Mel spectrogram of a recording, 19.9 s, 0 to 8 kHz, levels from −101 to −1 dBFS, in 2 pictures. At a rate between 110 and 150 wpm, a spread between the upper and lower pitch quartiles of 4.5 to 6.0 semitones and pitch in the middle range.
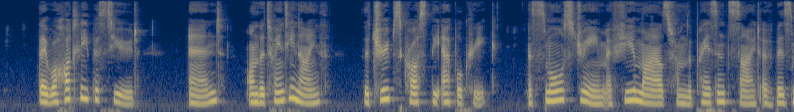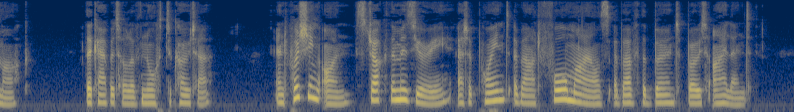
Yes: average, 140 wpm; average, 5.0 semitones; medium, 165 Hz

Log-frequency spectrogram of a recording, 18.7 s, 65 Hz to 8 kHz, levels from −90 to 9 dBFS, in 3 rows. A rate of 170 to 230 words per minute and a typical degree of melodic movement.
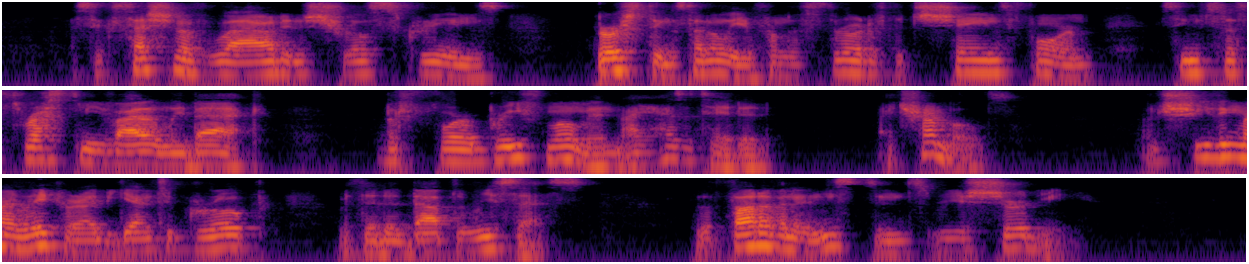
No: average, 155 wpm; average, 4.5 semitones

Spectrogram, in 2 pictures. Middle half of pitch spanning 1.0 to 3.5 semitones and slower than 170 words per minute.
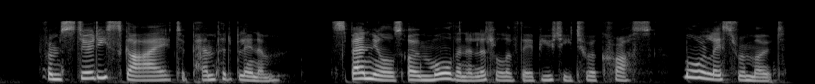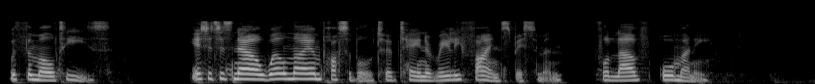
No: average, 4.2 semitones; average, 160 wpm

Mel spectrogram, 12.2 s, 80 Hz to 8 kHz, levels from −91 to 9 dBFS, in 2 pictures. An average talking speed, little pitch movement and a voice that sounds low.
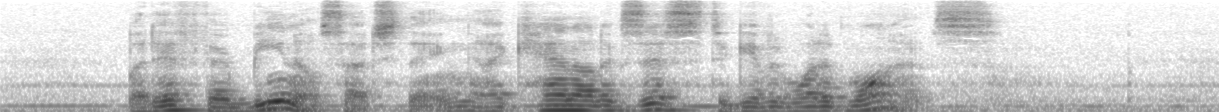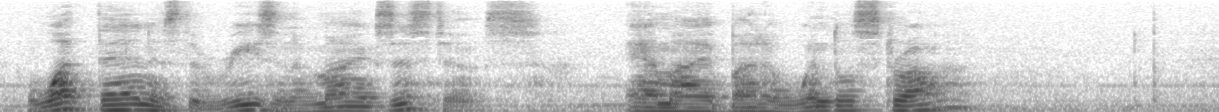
No: average, 145 wpm; average, 3.6 semitones; low, 120 Hz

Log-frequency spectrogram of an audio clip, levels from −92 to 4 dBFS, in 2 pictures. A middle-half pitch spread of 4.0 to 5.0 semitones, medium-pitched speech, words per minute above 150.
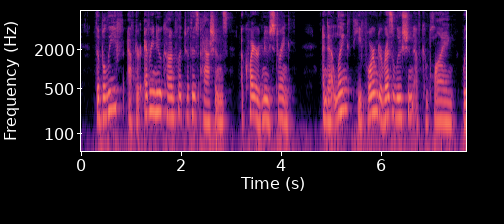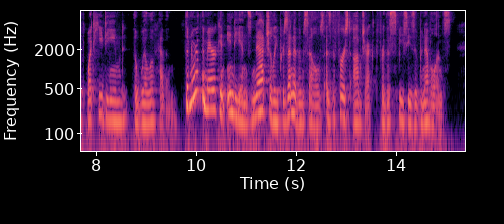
Yes: average, 4.5 semitones; medium, 170 Hz; average, 175 wpm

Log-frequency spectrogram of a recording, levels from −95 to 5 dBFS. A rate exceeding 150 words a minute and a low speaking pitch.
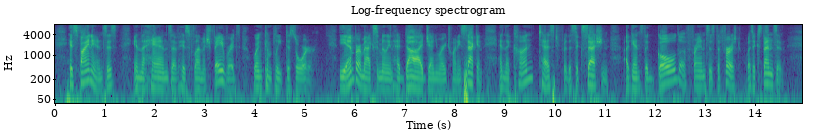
No: average, 140 wpm; low, 110 Hz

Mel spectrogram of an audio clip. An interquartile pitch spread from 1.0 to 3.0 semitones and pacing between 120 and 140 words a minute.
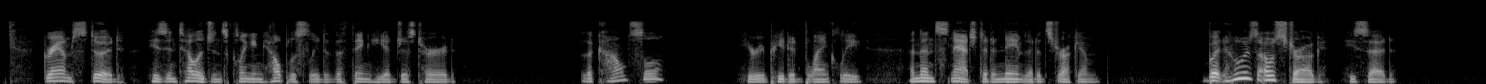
No: average, 4.0 semitones; slow, 135 wpm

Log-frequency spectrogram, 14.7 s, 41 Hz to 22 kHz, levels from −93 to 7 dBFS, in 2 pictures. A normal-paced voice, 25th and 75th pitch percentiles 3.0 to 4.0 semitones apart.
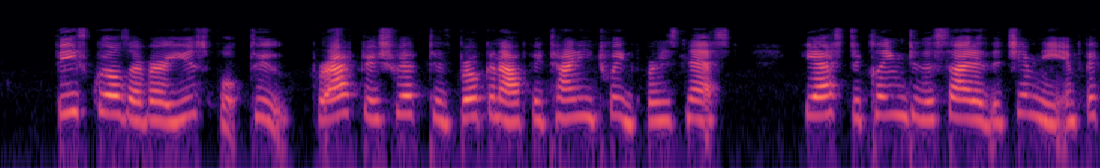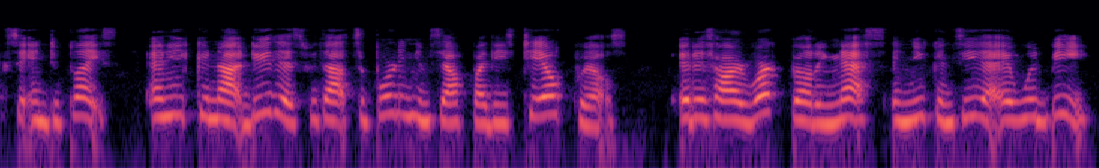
No: fast, 250 wpm; average, 3.3 semitones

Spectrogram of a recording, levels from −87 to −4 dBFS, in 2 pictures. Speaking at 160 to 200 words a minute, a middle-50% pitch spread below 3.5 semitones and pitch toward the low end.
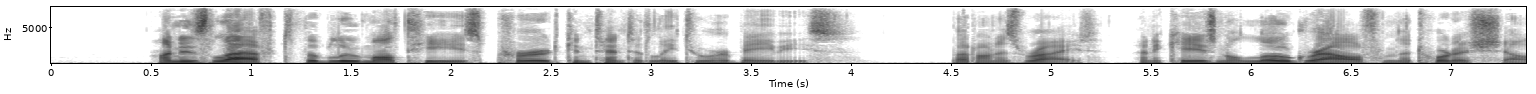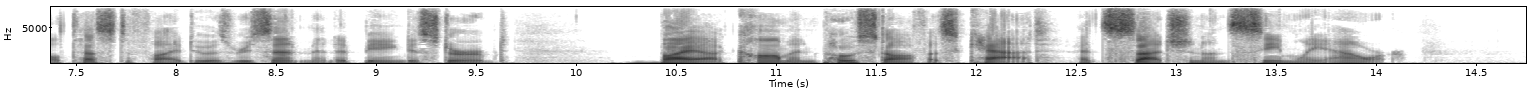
No: average, 170 wpm; average, 4.3 semitones; very low, 85 Hz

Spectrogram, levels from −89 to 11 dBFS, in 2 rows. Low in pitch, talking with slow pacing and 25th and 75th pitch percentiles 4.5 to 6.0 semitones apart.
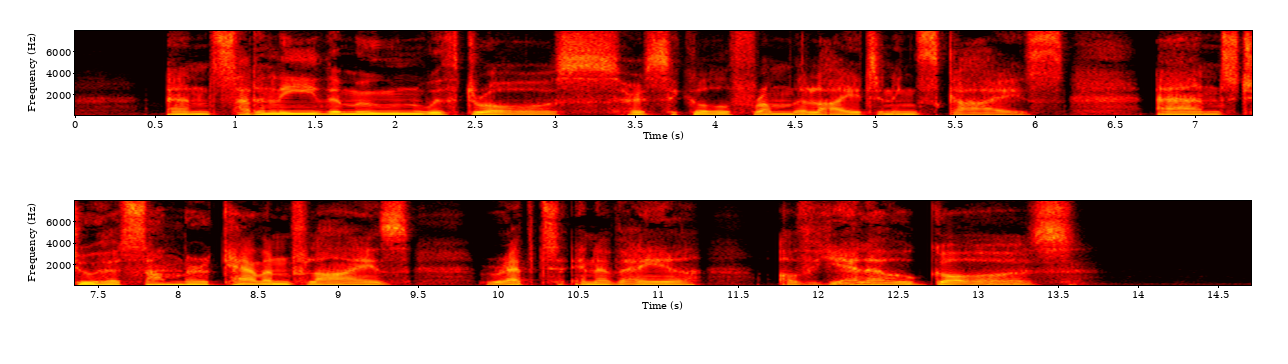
No: low, 100 Hz; slow, 100 wpm; average, 3.3 semitones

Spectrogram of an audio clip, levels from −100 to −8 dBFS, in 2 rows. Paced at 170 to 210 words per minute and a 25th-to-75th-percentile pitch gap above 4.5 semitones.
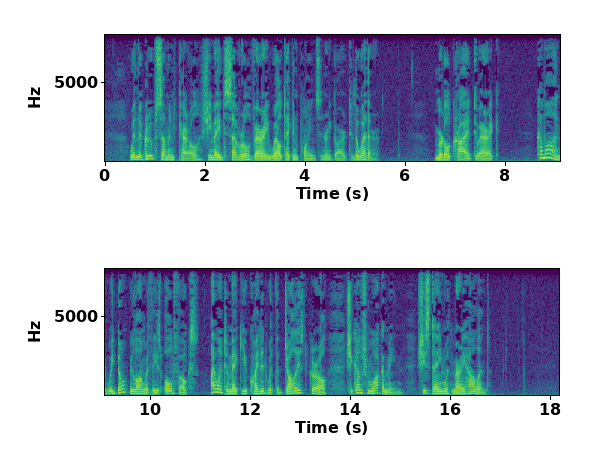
No: average, 160 wpm; average, 5.3 semitones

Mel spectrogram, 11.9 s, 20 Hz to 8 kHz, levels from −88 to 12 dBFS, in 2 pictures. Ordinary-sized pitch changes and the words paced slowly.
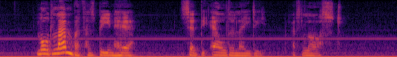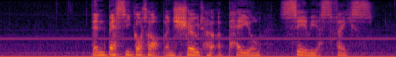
Yes: average, 3.9 semitones; slow, 110 wpm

